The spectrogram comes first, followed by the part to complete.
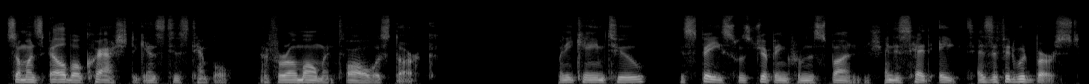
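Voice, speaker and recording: Low-voiced male audiobook narrator. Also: dry recording. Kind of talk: scripted storybook narration.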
